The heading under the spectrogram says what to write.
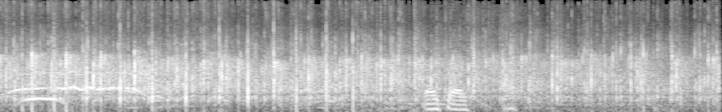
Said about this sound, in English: I know we've already given the fathers chocolate bars and the men here, but I'd just like the fathers in here just to stand up. If you're a father, just stand up. Is that okay? And the rest of us, I'd like to just give them a good clap. Is that okay?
